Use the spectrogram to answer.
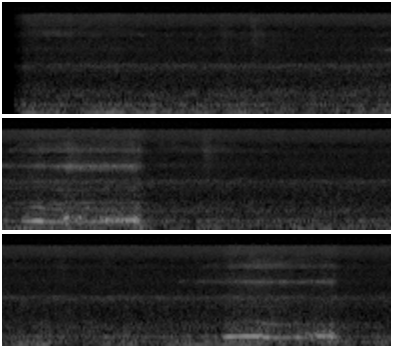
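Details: Sleeping miniature dachshund snoring loudly: two loud snoring breaths about six seconds apart over a quiet, steady background hum.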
